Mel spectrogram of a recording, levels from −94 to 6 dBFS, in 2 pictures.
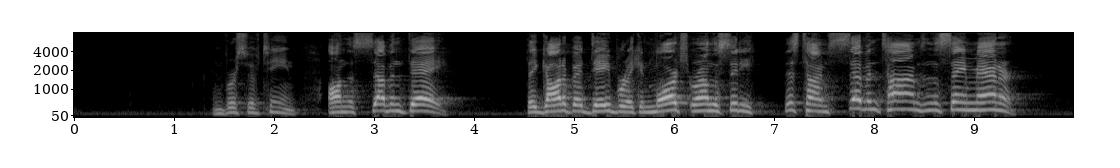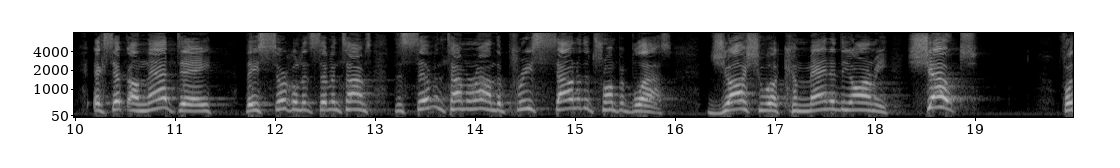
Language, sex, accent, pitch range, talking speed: English, male, American, 165-260 Hz, 150 wpm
